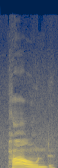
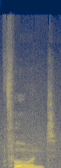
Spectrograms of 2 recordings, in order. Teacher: P remains P in the West Germanic dialects or languages, but it shifts to PF in Old High German. So for example, we have pound, but we have Pfund in actually most of the Old High German dialects, because that P does not shift in Middle Franconian.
